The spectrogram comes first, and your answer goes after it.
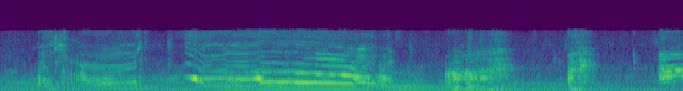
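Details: Bored Bernese Mountain Dog vocalizing: drawn-out whining moans with gliding pitch, including a long wavering, howl-like note that slowly falls, followed by shorter grumbling whines, indoors with a faint steady hum.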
